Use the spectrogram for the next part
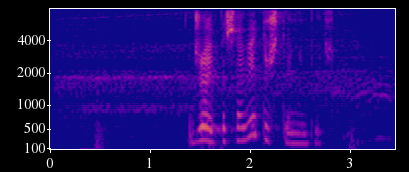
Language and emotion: Russian, neutral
